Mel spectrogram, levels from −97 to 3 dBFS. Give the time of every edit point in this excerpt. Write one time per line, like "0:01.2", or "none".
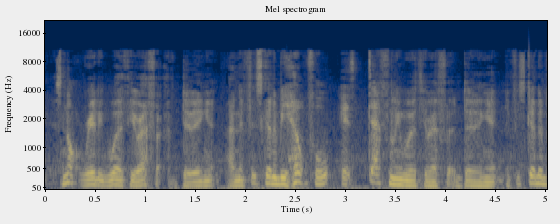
0:01.8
